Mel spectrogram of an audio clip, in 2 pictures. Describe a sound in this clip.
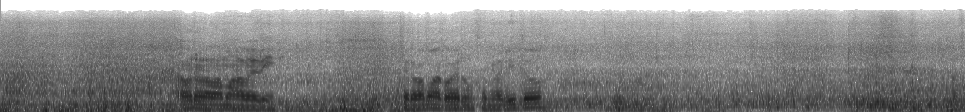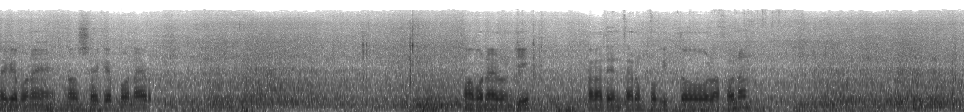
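Waves wash against rocks below.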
